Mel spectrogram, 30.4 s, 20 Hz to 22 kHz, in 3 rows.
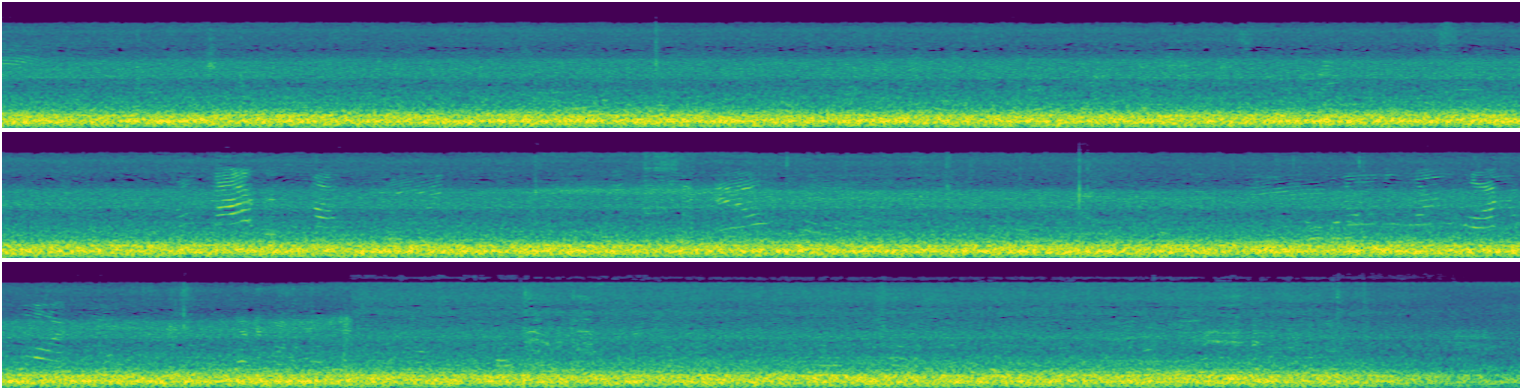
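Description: Steady low roar inside a Boeing 777-300ER's passenger cabin in flight, engine and airflow noise heard from a seat.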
